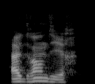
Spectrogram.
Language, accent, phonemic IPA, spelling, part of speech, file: French, France, /a.ɡʁɑ̃.diʁ/, agrandir, verb, LL-Q150 (fra)-agrandir.wav
- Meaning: 1. to enlarge, make bigger 2. to extend, to expand (a house, building, area) 3. to grow, get bigger 4. to embiggen 5. to aggrandize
